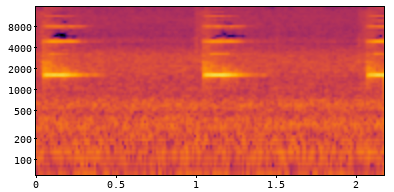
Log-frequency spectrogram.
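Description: Workout countdown timer beeping: three short, high electronic beeps about a second apart, marking the last seconds of a rest interval, over a steady background hiss.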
